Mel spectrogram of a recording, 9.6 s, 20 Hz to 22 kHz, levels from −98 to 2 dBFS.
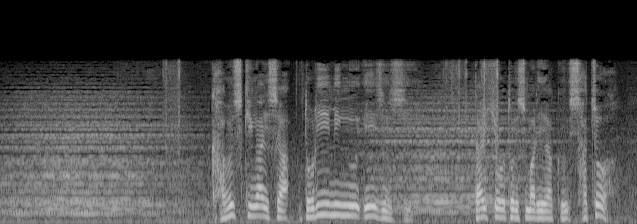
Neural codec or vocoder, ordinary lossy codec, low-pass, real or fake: none; none; 7.2 kHz; real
